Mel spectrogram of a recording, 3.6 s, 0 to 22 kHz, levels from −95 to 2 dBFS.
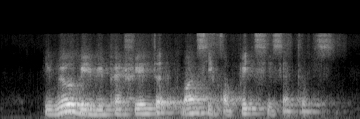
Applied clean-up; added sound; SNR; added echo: neural separator model SepFormer DNS4.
